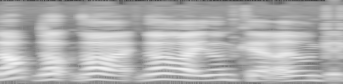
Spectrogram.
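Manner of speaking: mock stubborn, unyielding tone. Retelling refusing what the mom said: imitating own stubborn refusal. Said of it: "I get fucking stubborn".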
